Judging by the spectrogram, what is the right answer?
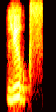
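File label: "luxe", Indian English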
